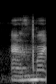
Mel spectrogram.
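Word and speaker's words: asthma: एजमा इसको pronounce करते हैं, अस्थमा नहीं प्रोनाउंस करते, टी इज साइलेंट हेयर।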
